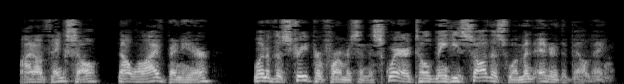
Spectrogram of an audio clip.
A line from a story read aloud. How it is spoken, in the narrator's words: Frost snapped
